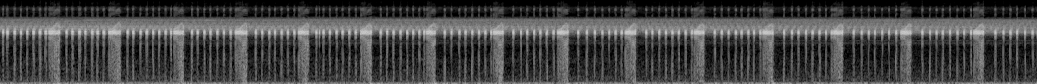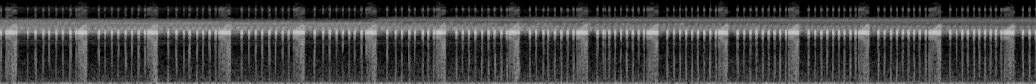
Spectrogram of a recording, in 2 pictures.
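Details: Large brown cicada song recorded at Toyanogata Park, where the species fills the park with chorus in August: a dry, high-pitched sizzling buzz broken into regular pulses, steady and unbroken for twenty seconds.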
